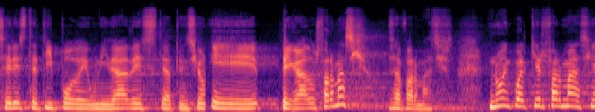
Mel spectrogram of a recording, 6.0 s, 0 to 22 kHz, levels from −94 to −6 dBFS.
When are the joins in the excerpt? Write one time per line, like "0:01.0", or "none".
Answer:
0:02.0
0:03.2
0:03.9

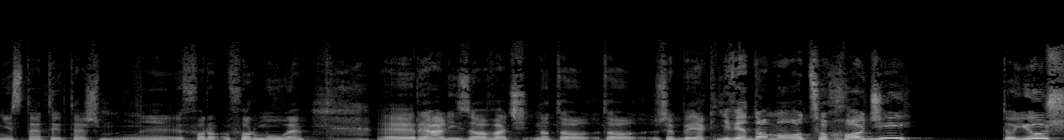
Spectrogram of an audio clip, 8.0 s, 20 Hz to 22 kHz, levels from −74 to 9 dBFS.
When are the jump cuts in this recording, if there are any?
0:04.5

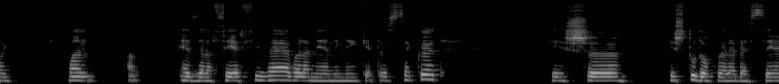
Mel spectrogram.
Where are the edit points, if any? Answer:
none

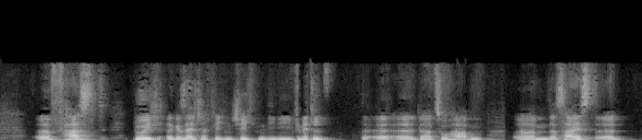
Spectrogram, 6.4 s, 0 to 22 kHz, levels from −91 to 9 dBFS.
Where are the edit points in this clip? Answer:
0:01.7
0:03.0
0:05.0

